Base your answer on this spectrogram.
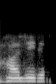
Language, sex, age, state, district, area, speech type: Punjabi, male, 18-30, Punjab, Mohali, rural, conversation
